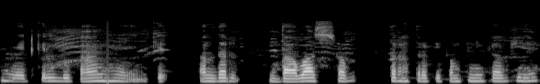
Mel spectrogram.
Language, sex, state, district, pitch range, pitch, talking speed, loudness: Hindi, male, Bihar, Sitamarhi, 145-160 Hz, 150 Hz, 145 wpm, -22 LUFS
